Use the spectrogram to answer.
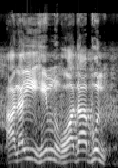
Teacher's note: آگے دیکھیں، عین زبر آ، لام یا زبر لائی، علی، ہا میم زیر ہم، علیہم، غین زبر غا، دال زبر غدا، غدا، با دو پیش بن، علیہم غدا بن۔ یہ علیہم، ہم کی جو میم ہے، میم ساکن ہے، اس کے بعد غین آ گیا، تو نہ ہی با آیا نہ ہی میم آئی، تو ان دونوں کے علاوہ لفظ ہے، تو یہاں غنہ نہیں کیا جائے گا۔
